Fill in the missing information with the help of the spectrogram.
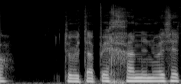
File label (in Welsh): "bechan", Welsh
